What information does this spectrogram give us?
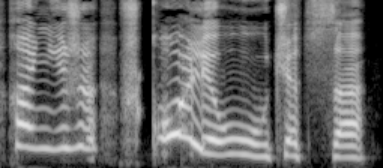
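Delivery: very high, loud henchman squeak; daring objection. A narrator's reading. Henchman defending the schoolkids to his boss, high squeaky protest. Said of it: "осмелился возразить ему вреднюга".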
